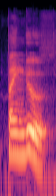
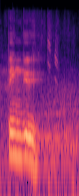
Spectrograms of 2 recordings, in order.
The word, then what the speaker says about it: Pingu: I'll tell you what, this word bingus reminds me of pengu. Does anyone know pengu? I can pronounce it more Dutch, pingu.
